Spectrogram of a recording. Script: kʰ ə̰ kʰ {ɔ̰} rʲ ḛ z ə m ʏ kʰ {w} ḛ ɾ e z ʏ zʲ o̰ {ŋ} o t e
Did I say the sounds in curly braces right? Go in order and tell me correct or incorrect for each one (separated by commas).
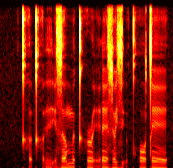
incorrect, incorrect, incorrect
